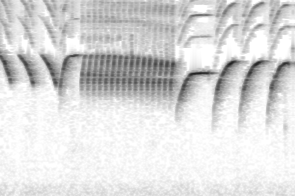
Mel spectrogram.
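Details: Canary song meant to prompt young canaries to sing: descending whistled notes lead into a long, even rattling trill, followed by upward-curving whistled sweeps repeated about four times a second.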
